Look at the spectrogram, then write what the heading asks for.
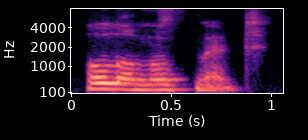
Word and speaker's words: Holomovement: remember it that way pronounce it correctly and you say whole Hol movement Hol movement as in whole and indeed you're absolutely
